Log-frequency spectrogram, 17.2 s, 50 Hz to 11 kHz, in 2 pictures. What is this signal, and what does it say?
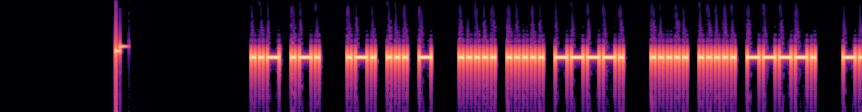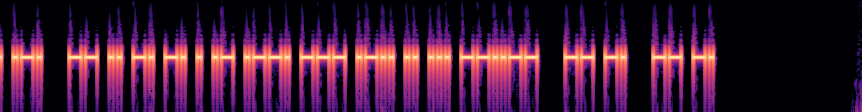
Morse code, heard as a keyed tone, about 32 wpm, 700 Hz. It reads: UR RST 559 559 NR MINNEAPOLIS, MN MN
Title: Practice QSO - Exchange 1 - Beginning - 30wpm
